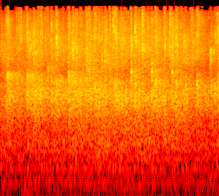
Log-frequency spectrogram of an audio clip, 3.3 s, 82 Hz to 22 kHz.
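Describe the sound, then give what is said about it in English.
Steady applause from an audience for the speaker's wife as he mentions their 36th wedding anniversary, a dense wash of many hands clapping at a sustained, even level for a few seconds with no voices standing out. “I imagine that applause is for you.”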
